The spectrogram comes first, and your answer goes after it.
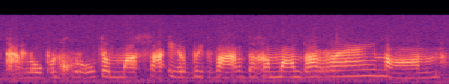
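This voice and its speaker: An actress playing an eager, excitable young female detective sidekick in a 1950s Dutch radio serial. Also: fairly high pitch, measured pace, natural voice. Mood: excited. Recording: faintly noisy old radio recording.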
